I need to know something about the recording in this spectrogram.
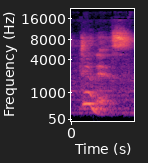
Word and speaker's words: टेनिस: टेनिस इसका गलत उच्चारण है। इसे सही तरीके से बोलने के लिए पहले बोले 10, फिर बोले निस, दोनों को जोड़कर बोले टेनिस। एक और बार टेनिस, फिर से बोलिए टेनिस।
